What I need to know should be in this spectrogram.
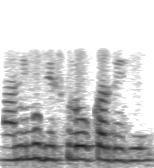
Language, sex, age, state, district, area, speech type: Hindi, female, 30-45, Uttar Pradesh, Sitapur, rural, conversation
